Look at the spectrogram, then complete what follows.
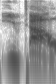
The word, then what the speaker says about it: Eutaw: There's a Utah, Alabama, but it's spelled EUTAW. Utah.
